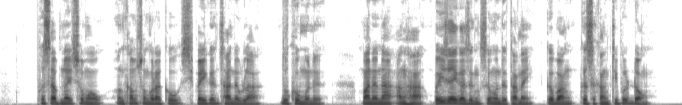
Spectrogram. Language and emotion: Bodo, sad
